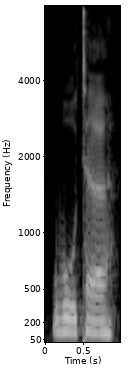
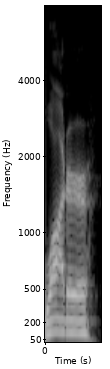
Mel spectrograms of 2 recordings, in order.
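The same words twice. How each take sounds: First: Water with a clear hard T and no final R, wutɐ; British crisp T. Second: Water with the T tapped like a quick D, wʊder; American flapped T. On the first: Teacher contrasting British and American water. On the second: Teacher contrasting American and British water. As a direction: flap the T in water, American style. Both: Shown as a demonstration. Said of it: "é bem diferente".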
